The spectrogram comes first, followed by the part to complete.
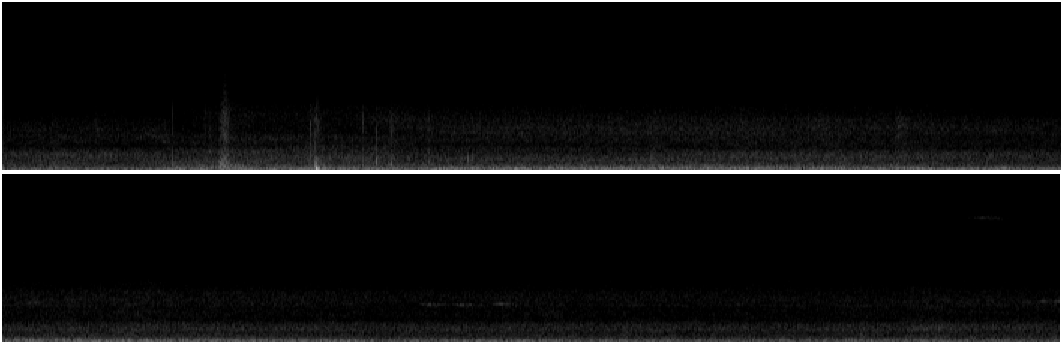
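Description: Steady low rumble of a heavy vehicle's engine running, with a single sharp click about two seconds in.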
